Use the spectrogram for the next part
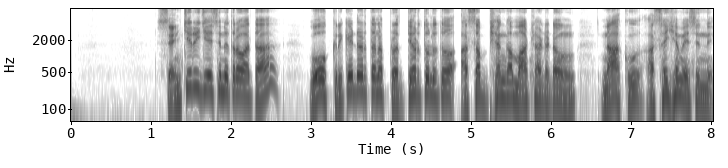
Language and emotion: Telugu, disgusted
